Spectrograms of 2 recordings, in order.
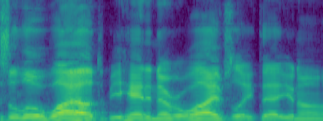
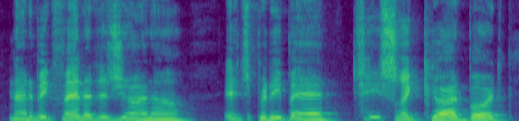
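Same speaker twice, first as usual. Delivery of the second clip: alternate comedy voice; 2 semitones higher than usual. Pretend. Host offering chat a different voice to rant about DiGiorno, put-on character voice. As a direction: slip into a different comic persona and complain. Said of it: "would you like it better if I did this one".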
